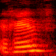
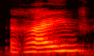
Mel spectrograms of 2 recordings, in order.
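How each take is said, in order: First: The vowel is short and single. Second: The vowel is drawn out like two vowels. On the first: "comme à la française, qui est très court" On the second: "nous on va dire"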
